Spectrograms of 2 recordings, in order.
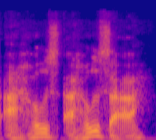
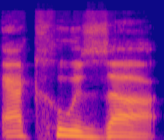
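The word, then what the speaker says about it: אחוזה: The emphasis, and you look up the word ahuza, I think that's how you pronounce it. Well, I mean, it's technically akuza.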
